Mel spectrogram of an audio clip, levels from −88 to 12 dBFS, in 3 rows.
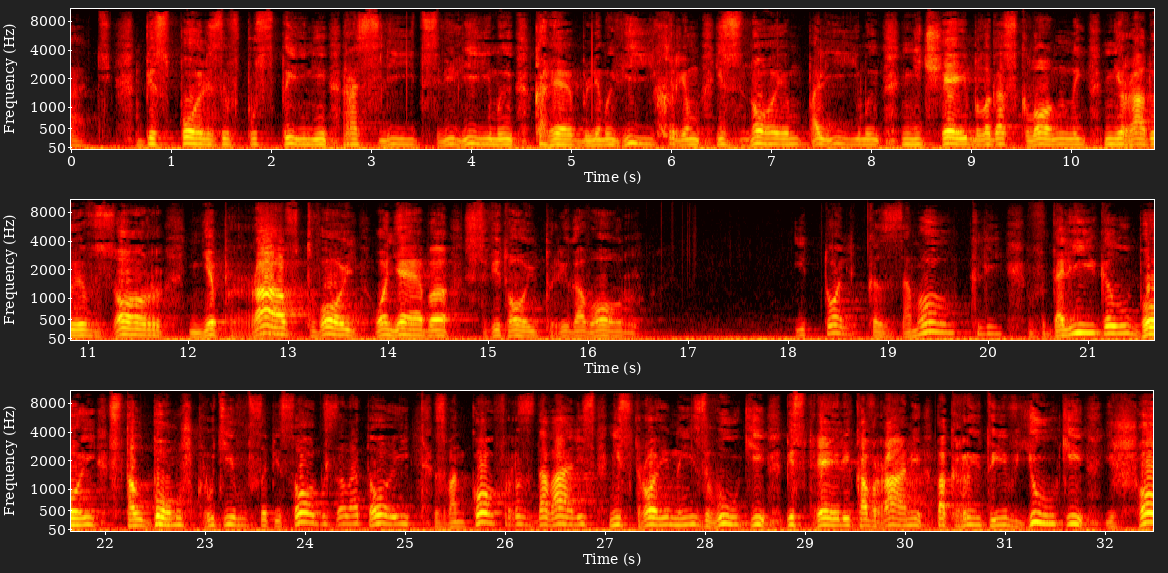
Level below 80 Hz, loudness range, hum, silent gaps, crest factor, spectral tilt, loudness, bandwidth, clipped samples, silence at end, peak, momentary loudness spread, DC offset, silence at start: -40 dBFS; 10 LU; none; none; 18 dB; -6 dB/octave; -23 LUFS; 11 kHz; under 0.1%; 0 s; -4 dBFS; 14 LU; under 0.1%; 0 s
